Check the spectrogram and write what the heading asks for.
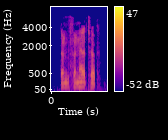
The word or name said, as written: unphonetic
